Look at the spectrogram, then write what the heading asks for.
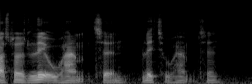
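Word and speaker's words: Littlehampton: well as little Hampton little Hampton silent t uh yeah again it's a little Hampton which I suppose is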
